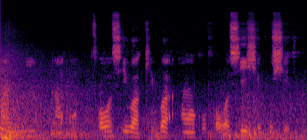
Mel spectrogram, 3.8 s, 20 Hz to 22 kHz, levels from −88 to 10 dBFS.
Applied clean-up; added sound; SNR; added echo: none; Rain; 3 dB; none.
